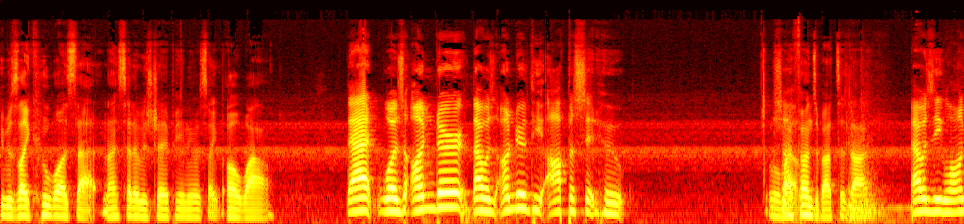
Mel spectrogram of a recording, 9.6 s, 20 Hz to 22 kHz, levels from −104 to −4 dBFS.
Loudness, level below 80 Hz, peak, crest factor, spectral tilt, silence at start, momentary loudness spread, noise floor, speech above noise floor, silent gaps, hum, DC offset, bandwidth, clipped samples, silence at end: -19 LUFS; -50 dBFS; 0 dBFS; 20 dB; -6 dB/octave; 0 s; 13 LU; -51 dBFS; 32 dB; none; none; under 0.1%; 13.5 kHz; under 0.1%; 0 s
